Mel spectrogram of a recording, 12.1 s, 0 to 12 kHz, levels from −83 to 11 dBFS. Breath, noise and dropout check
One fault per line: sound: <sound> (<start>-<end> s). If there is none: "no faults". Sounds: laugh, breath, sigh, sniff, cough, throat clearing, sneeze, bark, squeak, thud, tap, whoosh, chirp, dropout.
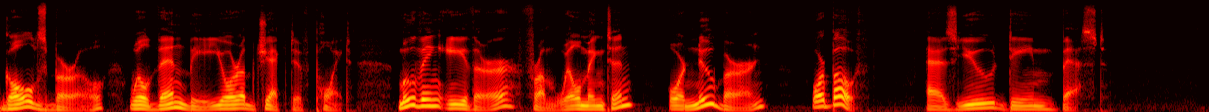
no faults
